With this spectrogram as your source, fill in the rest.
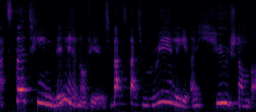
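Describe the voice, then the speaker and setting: A somewhat breathy woman with a British accent, at a moderate pace with very wide pitch swings. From UK. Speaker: HR consultant, presenter. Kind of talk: webinar talk.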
